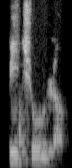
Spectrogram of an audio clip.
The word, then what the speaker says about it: Piciullo: So the correct pronunciation of my surname is Piciullo. So just remember the fruit, the peach, and then it's easy, Piciullo.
